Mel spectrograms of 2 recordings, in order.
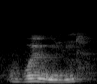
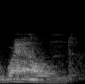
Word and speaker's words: wound: a physical injury so we would say wound not wound so wound is it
